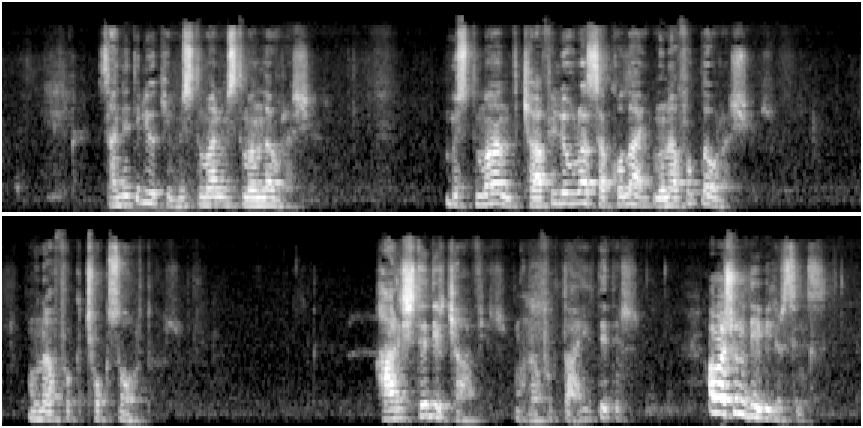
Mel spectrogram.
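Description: A middle-aged man speaks calmly and clearly, close to a microphone, in short phrases with pauses.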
